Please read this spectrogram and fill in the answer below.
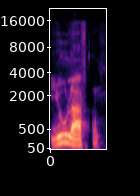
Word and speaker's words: juleaften: Normally, we just pronounce the beginning, and then we'll just trail off for the end. So it's like Christmas Eve, where you say Christmas Eve. We say juleaften.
